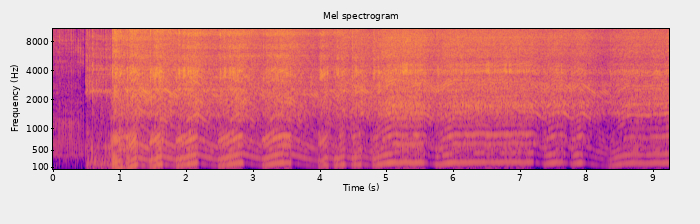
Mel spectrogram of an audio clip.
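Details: Stihl MS 391 chainsaw, customer-reported no-start, run on fresh two-stroke mix: catches fast and holds a clean idle between crisp throttle blips that rise and fall evenly. It runs healthy; stale watery fuel is suspected as the cause.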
